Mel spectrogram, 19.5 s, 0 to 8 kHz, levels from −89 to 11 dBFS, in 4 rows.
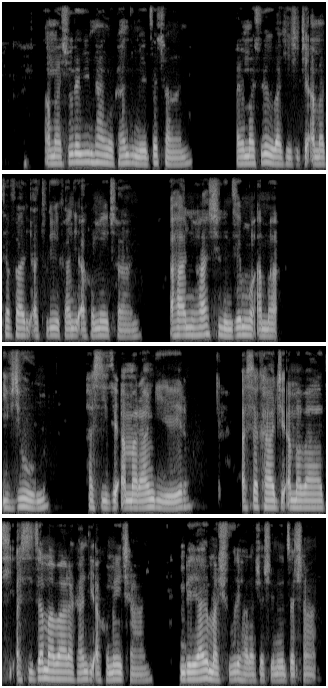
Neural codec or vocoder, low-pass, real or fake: none; 7.2 kHz; real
